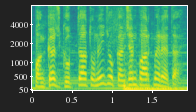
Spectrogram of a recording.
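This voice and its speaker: A man's voice: sits high, expressive, rapid-fire, over music. An actor playing a bitter, sardonic man wrongly jailed and demanding redress in a TV crime drama. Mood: pointed. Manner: indignant, sardonic.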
